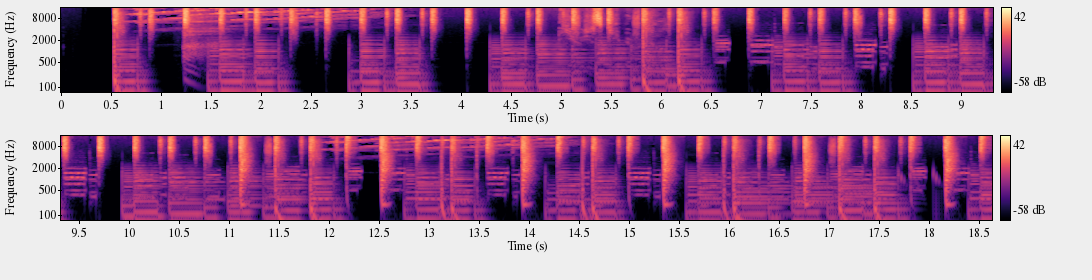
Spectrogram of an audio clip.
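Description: A pop song plays loudly and continuously, with layered melodic instruments over a steady, punchy beat and brief gaps between phrases.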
